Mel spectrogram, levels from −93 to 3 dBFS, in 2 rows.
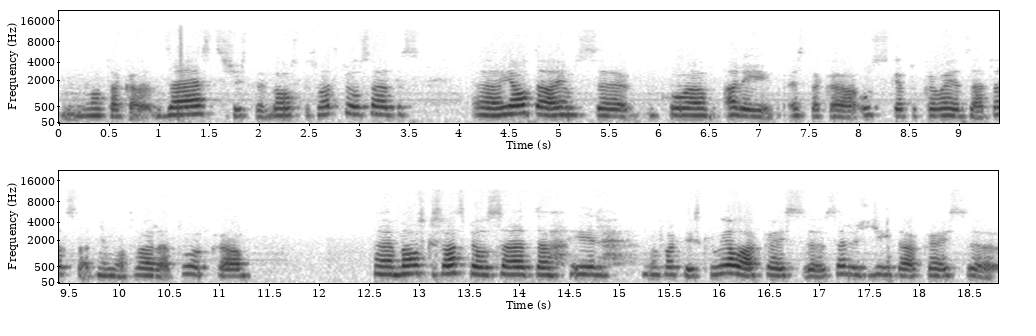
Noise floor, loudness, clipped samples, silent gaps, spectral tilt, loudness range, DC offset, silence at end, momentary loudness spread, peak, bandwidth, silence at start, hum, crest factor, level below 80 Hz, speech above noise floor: -69 dBFS; -26 LUFS; under 0.1%; none; -8 dB/octave; 5 LU; under 0.1%; 0 s; 13 LU; -6 dBFS; 9 kHz; 0 s; none; 20 dB; -72 dBFS; 44 dB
